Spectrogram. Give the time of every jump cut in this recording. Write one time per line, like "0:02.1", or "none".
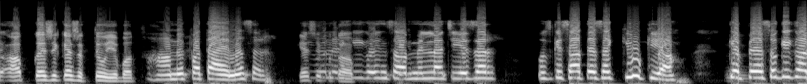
0:03.6

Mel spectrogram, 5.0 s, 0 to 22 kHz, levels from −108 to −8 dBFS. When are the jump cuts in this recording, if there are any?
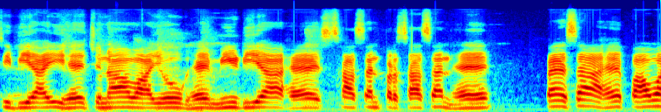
none

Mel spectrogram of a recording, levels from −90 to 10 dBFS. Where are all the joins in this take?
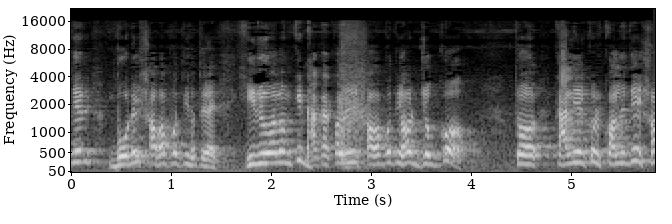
none

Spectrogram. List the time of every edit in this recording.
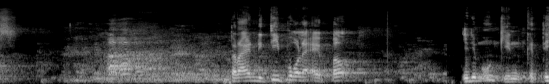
0:04.4

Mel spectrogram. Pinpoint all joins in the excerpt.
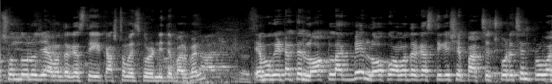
0:02.4

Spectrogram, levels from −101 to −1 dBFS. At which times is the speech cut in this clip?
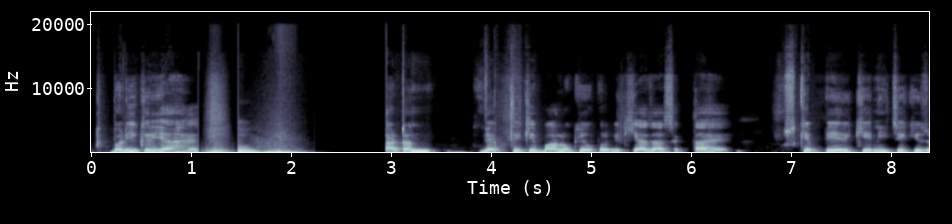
none

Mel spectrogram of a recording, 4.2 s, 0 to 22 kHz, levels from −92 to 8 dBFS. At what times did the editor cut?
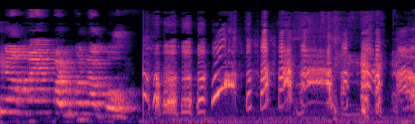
0:01.3

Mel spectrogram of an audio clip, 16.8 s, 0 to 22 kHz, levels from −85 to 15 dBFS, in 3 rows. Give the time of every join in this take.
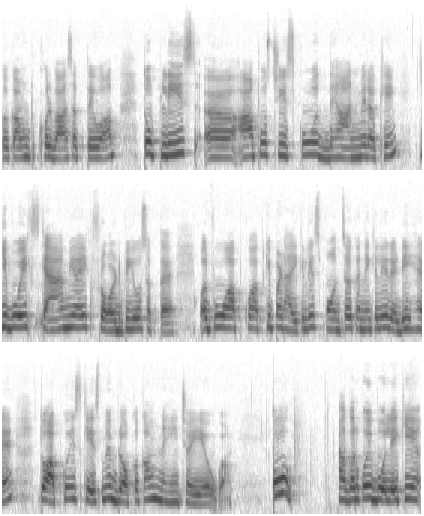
0:08.1
0:14.8

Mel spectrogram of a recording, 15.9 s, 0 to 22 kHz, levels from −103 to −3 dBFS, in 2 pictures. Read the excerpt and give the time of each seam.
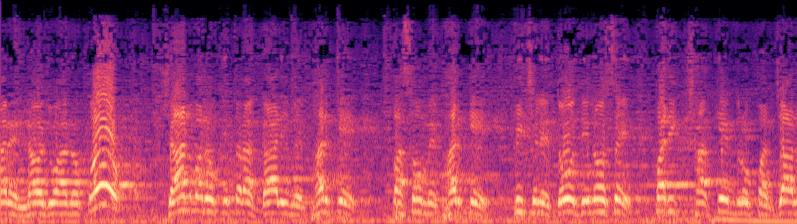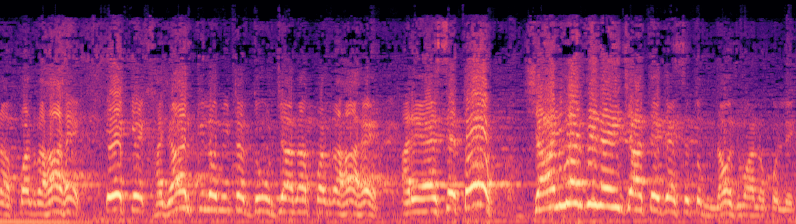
none

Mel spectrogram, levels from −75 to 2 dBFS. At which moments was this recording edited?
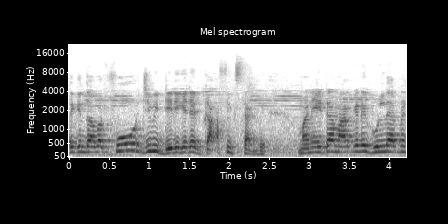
none

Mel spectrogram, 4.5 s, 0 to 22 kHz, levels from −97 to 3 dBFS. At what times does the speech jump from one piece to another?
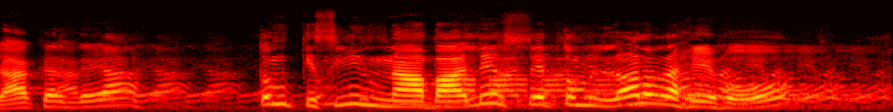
none

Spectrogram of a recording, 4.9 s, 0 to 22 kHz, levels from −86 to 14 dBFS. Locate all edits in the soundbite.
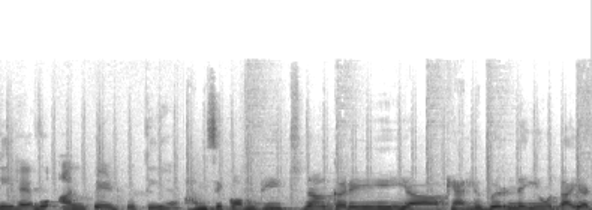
0:01.5
0:03.7

